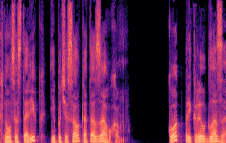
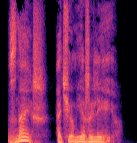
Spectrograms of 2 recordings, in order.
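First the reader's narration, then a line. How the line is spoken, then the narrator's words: Quiet question. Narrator (Russian): тихо спросил он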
